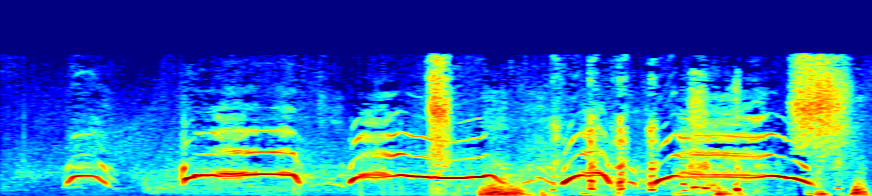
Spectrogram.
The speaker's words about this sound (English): Yeah, she spends most of the time just screaming. And, you know, here's a sample of one of her finer moments.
